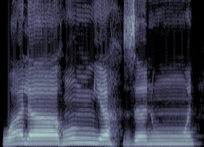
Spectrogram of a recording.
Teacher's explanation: واو ساکن سے پہلے پیش ہے، تو یہاں پر واو مدہ ہو رہا ہے، تو اسے ہم دو حرکت کے برابر کھینچ کے پڑھیں گے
